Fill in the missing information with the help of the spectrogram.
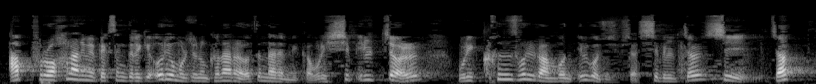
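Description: A man preaches a Bible study in a church hall, his slightly high, husky voice rising and falling with lively animation. Long reverb trails behind every phrase, and he keeps calling the congregation to read aloud with him. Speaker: pastor.

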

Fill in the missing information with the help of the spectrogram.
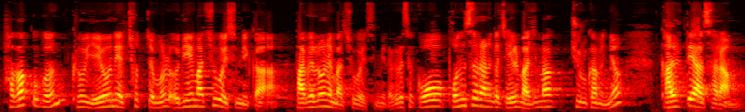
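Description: A man preaches a Bible study in a church hall, his slightly high, husky voice rising and falling with lively animation. Long reverb trails behind every phrase, and he keeps calling the congregation to read aloud with him. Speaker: pastor.

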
